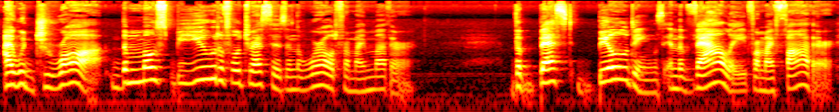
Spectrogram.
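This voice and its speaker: Slow, low-pitched woman reading a story. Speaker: librarian reading a picture book aloud. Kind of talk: read-aloud storytelling for children.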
